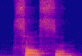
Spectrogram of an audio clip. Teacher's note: The phoneme is now pronounced as an alveolar stop when it begins a word and a geminated fricative when it does not, so the word ton changes to son in sason.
